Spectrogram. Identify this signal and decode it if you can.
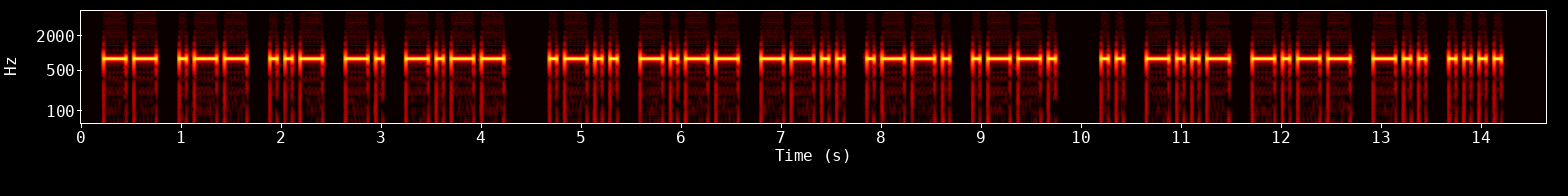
Morse code, heard as a keyed tone, about 16 wpm, 800 Hz. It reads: MWUNY LYZPP IXYDH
